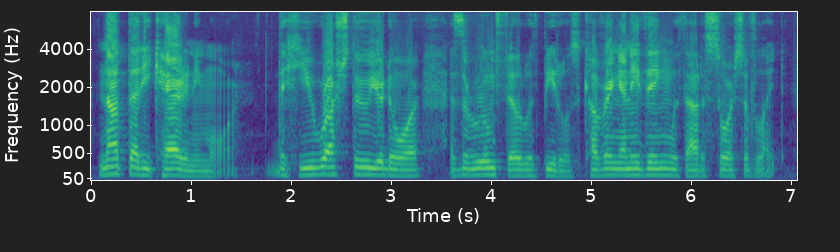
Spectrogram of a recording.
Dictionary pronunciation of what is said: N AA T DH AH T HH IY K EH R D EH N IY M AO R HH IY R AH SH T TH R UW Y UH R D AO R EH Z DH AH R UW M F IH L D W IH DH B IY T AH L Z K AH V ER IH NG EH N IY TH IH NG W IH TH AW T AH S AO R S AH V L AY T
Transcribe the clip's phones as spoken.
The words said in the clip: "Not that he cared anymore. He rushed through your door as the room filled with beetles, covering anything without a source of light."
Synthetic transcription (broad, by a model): N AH T DH AH T HH IY K EH R D EH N IY M AO R HH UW R AH SH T TH R UW Y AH R D AO R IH Z DH AH R UW M F IH L D W IH DH B IY T L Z K AH V ER IH NG EH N IY TH IH NG W IH TH AW T AH S AO R S AH V L AY T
